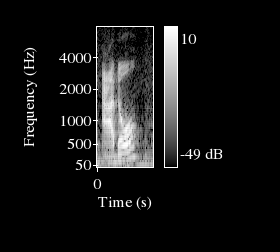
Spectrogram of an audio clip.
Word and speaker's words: Adol: just now uh because this name is actually adol is the pronunciation so you know there's been that i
